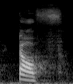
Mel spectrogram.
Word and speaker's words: Topf: तुम्हाला ऐकून खूप आश्चर्य वाटेल की जर्मन भाषेमध्ये भांड्याला म्हणतात टॉफ, म्हणजे TOPF असं त्याचं स्पेलिंग आहे, शेवटी एकदम थोडासा असा एफचा उच्चार आहे।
